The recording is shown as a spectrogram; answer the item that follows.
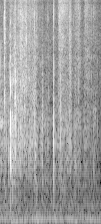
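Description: Paper and card being handled: faint rustling with a few soft ticks.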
